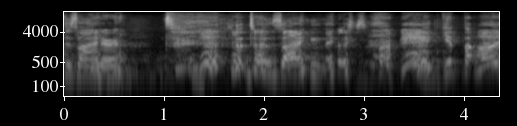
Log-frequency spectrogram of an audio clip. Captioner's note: laughing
